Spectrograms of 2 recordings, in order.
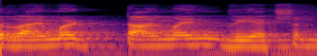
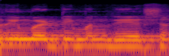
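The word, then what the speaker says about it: Reimer-Tiemann reaction: तो राइमर टाइमन रिएक्शन भी बोल सकते हैं, रिमर टीमन रिएक्शन भी बोल सकते हैं, दोनों अपनी प्रोनाउंसिएशन है, ठीक है।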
